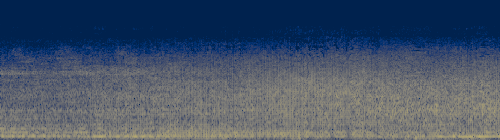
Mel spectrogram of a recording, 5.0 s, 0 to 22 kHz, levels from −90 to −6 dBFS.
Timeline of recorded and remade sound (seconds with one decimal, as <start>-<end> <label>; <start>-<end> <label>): 0.0-0.9 recorded; 0.9-3.9 remade; 3.9-4.3 recorded; 4.3-5.0 remade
